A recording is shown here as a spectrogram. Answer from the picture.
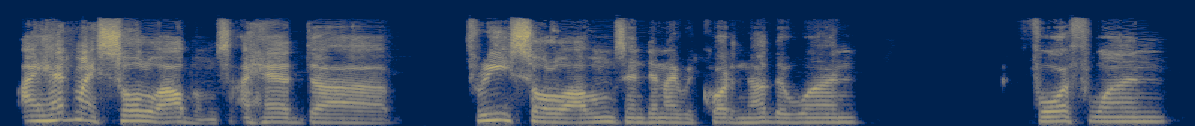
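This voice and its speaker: The voice has a bright, sharp tone and a Portuguese accent, moving at a fairly slow pace with long, frequent pauses and ordinary pitch variation. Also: man, fairly high pitch for a man. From Brazil. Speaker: drummer and musician. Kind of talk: interview. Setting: call, videotaped. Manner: halting, with false starts.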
